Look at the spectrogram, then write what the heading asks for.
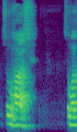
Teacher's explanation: कुछ शब्द ऐसे होते हैं जिनमें तीनों या एक सा से ज्यादा सा आते हैं, जैसे सुभाष। सुभाष में पहले छोटा सा, उसके बाद में आता है मूर्धा वाला सा।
